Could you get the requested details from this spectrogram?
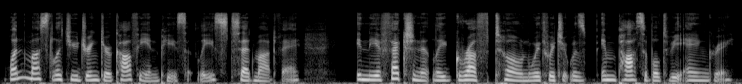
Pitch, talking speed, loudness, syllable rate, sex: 195 Hz, 210 wpm, -19 LUFS, 6.0 syllables/s, female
